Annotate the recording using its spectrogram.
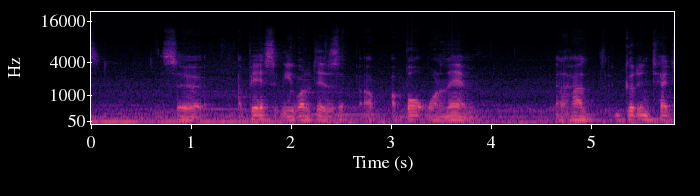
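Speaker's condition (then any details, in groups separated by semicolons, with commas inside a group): No condition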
